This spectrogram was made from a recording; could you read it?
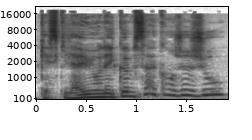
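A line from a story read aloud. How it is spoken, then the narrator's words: Indignant exclamation. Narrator (French): s'écriait-il, indigné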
